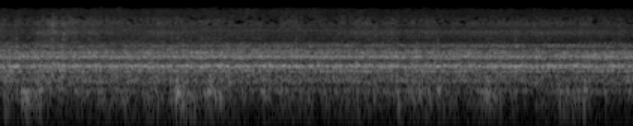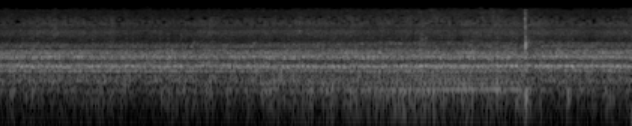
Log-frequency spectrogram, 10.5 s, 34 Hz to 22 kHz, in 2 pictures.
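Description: Triumph Tiger 800 XRT's three-cylinder engine running at a steady cruise, over a haze of wind and road noise. A single sharp click near the end.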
